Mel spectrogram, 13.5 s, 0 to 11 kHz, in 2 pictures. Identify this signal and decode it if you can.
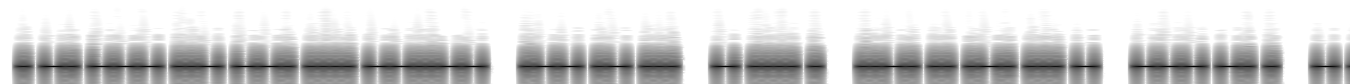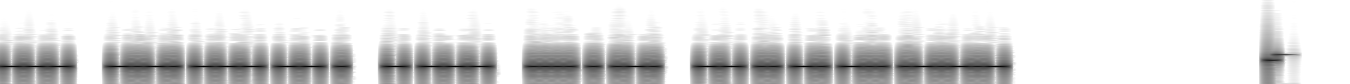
Morse code, heard as a keyed tone, about 40 wpm, 700 Hz. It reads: ENOUGH, WAS THE FIRST ONE TO COME TO HER MIND.
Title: Sentences from Top 1300 Words 40wpm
